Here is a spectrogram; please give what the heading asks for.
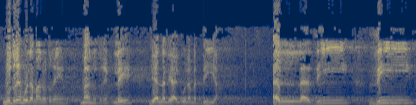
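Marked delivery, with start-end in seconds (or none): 5.5-7.0 الذي with the ي held long; stretched madd. Shown as a demonstration. Teacher showing the class the long vowel. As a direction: draw out the ي in الذي. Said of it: "شايفين المد؟".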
